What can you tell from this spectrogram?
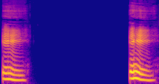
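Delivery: E held as a single pure vowel, no glide into I; Spanish pure E. Shown as a demonstration. Teacher modelling the Spanish E sound. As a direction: say E short and steady, Spanish style. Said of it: "Both E's in elegir sound like this".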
